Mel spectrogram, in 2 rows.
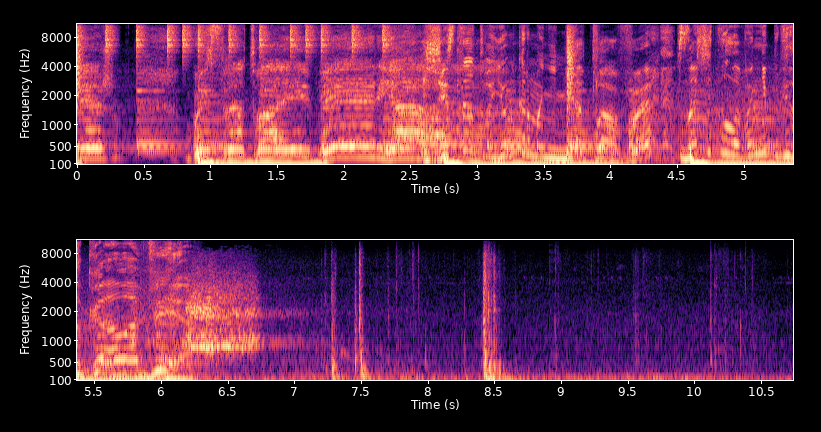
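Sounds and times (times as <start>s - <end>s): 
speech: 1.2s - 6.5s
low rumble: 2.8s - 9.3s
car door slamming shut: 7.1s - 9.0s.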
